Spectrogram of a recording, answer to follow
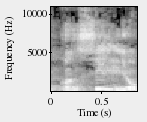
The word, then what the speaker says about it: consiglio: say, the consiglio periglio, the technique I teach to pronounce correctly the GL group, is again through a schwa, because you don't have to pass through the I at all. You see it spelled with an I, consiglio, periglio, but the only reason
